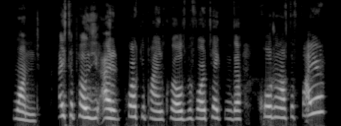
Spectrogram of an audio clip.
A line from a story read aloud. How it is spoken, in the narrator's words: Neville whimpered as the boils started to pop up all over his nose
